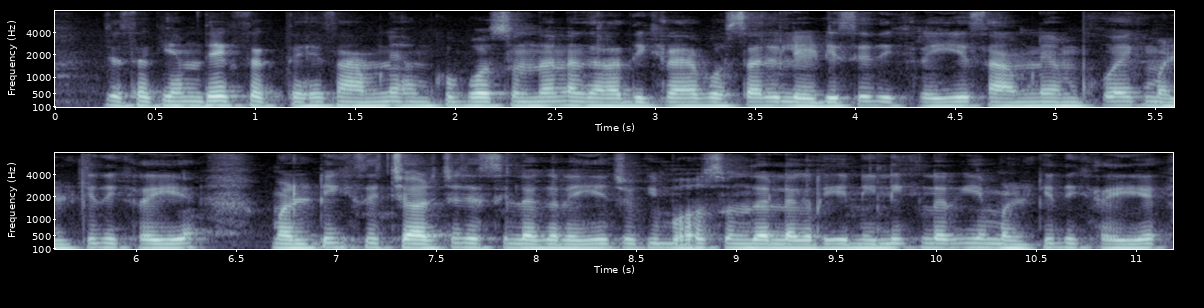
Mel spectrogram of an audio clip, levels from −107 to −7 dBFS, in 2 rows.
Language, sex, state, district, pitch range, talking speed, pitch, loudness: Hindi, male, Bihar, Muzaffarpur, 120-130 Hz, 250 wpm, 125 Hz, -29 LUFS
